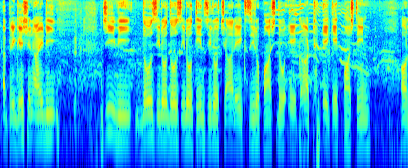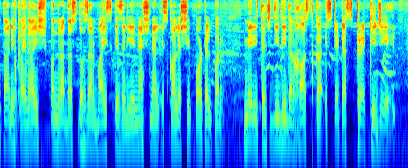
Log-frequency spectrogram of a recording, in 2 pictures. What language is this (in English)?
Urdu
